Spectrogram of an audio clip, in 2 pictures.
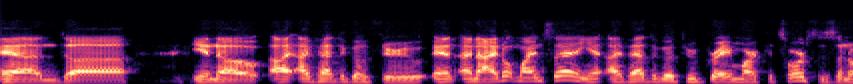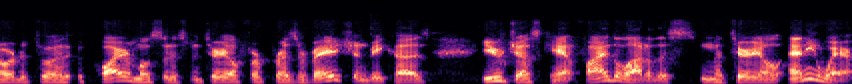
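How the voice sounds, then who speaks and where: Speaking at a moderate pace, a man with medium pitch and ordinary pitch variation has an unremarkable speaking voice. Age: 20s. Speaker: film historian. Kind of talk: casual chat.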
